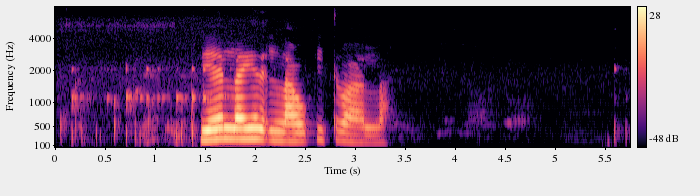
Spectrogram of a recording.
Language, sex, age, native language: Icelandic, male, 7, Icelandic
